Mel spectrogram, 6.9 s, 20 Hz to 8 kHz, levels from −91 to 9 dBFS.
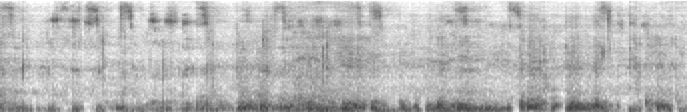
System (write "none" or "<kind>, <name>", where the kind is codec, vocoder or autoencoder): codec, SNAC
